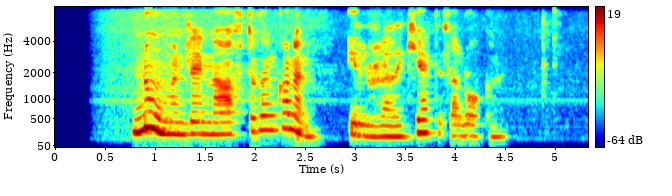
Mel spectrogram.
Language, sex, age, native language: Icelandic, female, 20-29, Icelandic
